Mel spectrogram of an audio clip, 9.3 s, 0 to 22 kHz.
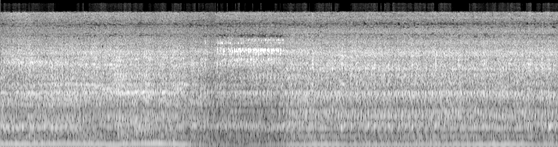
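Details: Seat 1.4 TSI petrol engine at idle: thin squeal over a loose rattle with a faint knock underneath, clearly coming from the rear area of the engine; exact source unknown.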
